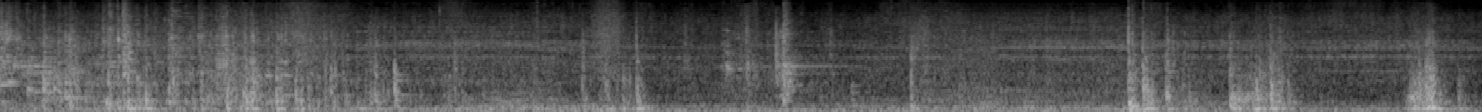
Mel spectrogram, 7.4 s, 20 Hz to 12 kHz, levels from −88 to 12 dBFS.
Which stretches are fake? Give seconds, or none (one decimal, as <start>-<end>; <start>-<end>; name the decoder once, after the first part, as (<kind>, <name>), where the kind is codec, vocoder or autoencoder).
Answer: 4.5-5.6 (codec, SNAC)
